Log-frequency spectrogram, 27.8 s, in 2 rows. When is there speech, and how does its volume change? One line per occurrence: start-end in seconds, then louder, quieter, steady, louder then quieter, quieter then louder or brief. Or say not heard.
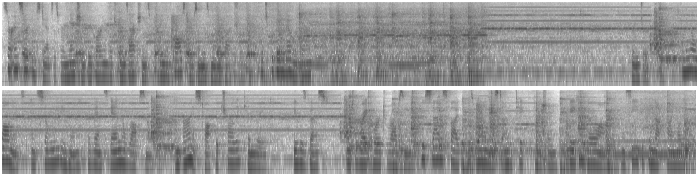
0.0-6.2 steady
12.6-27.7 steady.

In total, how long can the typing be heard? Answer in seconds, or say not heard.
not heard.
